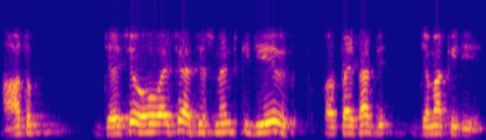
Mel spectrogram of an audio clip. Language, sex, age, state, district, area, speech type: Hindi, male, 60+, Uttar Pradesh, Mau, rural, conversation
